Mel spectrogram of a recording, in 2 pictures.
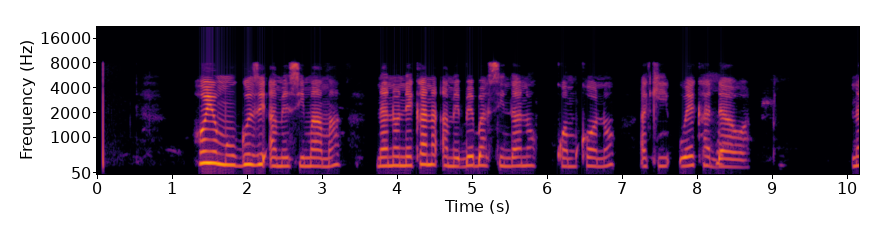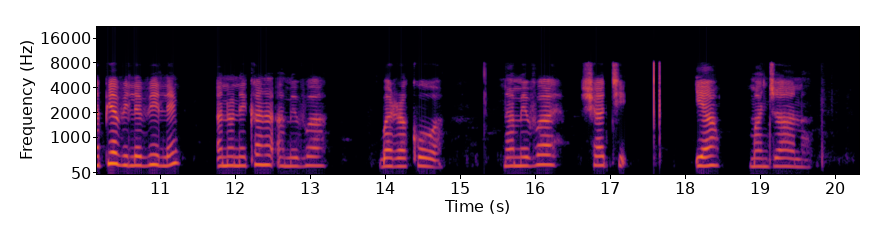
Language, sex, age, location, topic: Swahili, female, 25-35, Kisumu, health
